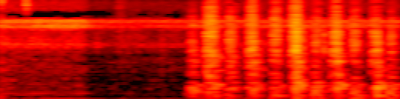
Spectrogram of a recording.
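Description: A coin scraping the coating off a scratch-off lottery ticket in a quick run of short strokes, starting about a second in after a brief pause.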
